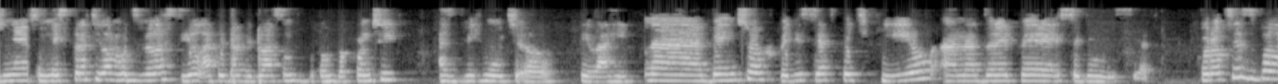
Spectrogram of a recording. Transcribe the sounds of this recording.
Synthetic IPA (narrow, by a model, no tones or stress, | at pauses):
ʒɲɛsɔmɲɛst̪ɾacilamɔd͡zʋɛlasilat̪ɛd̪aʋɛd̪lasɔmt̪ɔp̬ɔt̪ɔmd̪ɔkɔnt͡ʃic | ʔazd̪ʋiɦnuːct̪ɪɛlaɦinabɛnt͡ʃɔxpɛɟɛsɪat̪pɛckiːlanad̪ɾɛpɛsɛɟɛmɟɛsɪat̪ | pɾɔt͡sɛzbɔl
